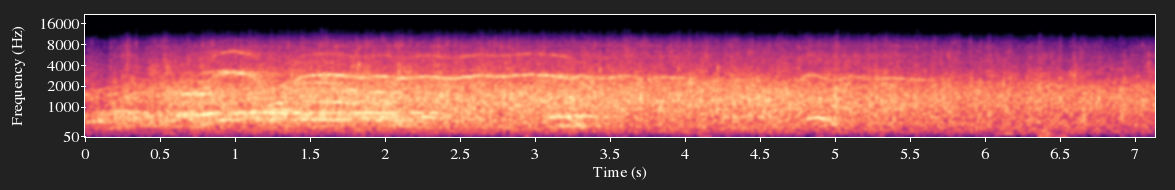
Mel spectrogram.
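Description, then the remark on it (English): A large concert crowd in the Bloomington Cultural District applauds steadily for several seconds to welcome a Latino rock band, a dense wash of clapping with scattered whistles and cheers rising above it, holding fairly loud throughout. “on behalf of the City of Bloomington and the Cultural District, we're thrilled to have another great crowd here tonight to welcome America's greatest Latino rockers,”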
